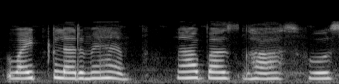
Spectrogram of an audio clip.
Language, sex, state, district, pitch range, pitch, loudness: Hindi, female, Chhattisgarh, Raipur, 270-290 Hz, 275 Hz, -15 LUFS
